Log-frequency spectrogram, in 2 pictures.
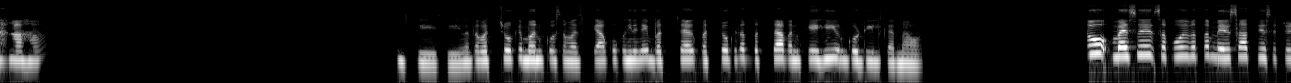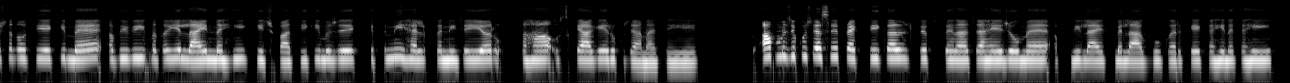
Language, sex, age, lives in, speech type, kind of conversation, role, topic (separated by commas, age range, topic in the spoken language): Hindi, female, 25-29, India, conversation, podcast, host, Support sambhalkar dene aur hadd se zyada dakhal dene mein tum fark kaise karte ho?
